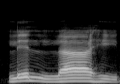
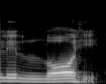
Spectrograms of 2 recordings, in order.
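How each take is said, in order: First: The l sound is thin and light. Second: The l sound is thick and heavy. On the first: The speaker calls it right. "read the lam of Allah's name in a thin tone" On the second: The speaker calls it wrong. "Do not say Lillahi"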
